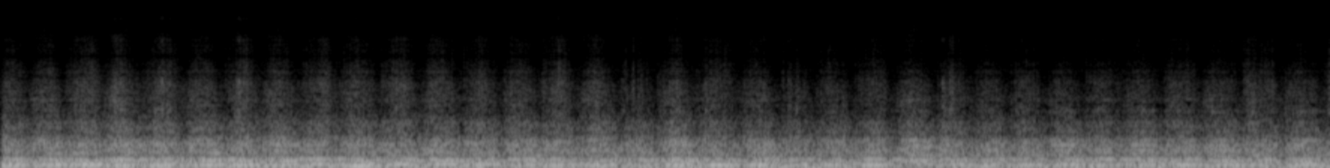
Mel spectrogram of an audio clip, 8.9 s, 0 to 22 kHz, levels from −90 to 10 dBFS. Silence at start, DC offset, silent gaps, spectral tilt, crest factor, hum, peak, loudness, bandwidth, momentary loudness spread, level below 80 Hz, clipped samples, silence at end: 0 s; under 0.1%; none; -10.5 dB/octave; 14 dB; none; -14 dBFS; -30 LUFS; 4.6 kHz; 4 LU; -34 dBFS; under 0.1%; 0 s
